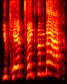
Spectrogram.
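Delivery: high scolding sister voice; high, scolding reproach to the king; Sister Fodder berating. Acted. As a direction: berate him like a stern nun. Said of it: "she goes".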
